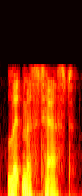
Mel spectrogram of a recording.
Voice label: "litmus test", English

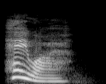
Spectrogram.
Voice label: "haywire", British; AmericanBritish

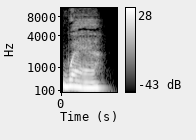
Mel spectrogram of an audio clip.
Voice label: "wear", British; AmericanBritish

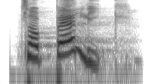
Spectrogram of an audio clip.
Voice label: "tzopelik", Náhuatl; dulce

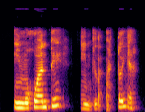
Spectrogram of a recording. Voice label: inmojuantij intlakuajtoyaj, Náhuatl; ustedes habían comido; you had eaten

